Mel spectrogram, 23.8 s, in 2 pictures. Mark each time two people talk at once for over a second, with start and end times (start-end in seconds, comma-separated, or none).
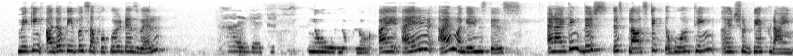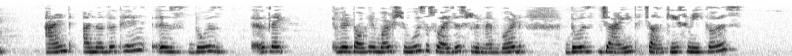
none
